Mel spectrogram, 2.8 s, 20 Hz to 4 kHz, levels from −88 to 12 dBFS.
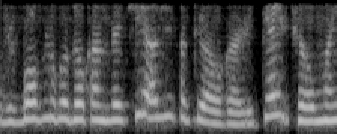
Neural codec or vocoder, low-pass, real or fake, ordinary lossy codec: vocoder, 22.05 kHz, 80 mel bands, HiFi-GAN; 3.6 kHz; fake; none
